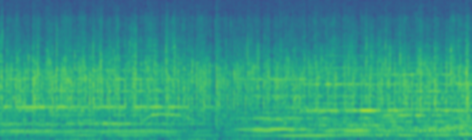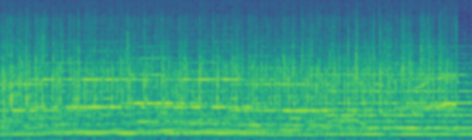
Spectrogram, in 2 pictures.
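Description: Film soundtrack music of long held notes, moving slowly from chord to chord at a steady level.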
